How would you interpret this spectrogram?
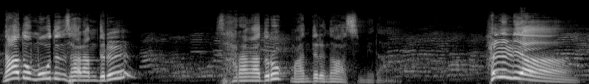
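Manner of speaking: loud, fervent preaching call; leading the congregation in a shouted confession; call and response. Real, not acted. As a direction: proclaim each phrase for the church to echo. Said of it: "따라해봅시다".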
